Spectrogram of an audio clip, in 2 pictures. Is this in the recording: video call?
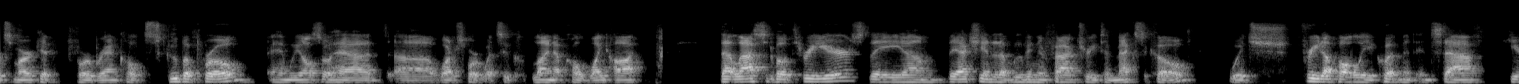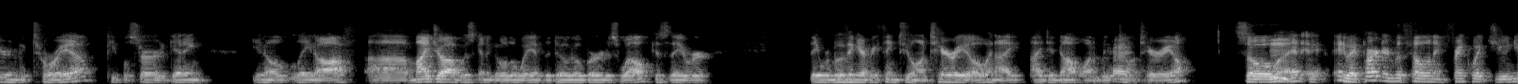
yes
